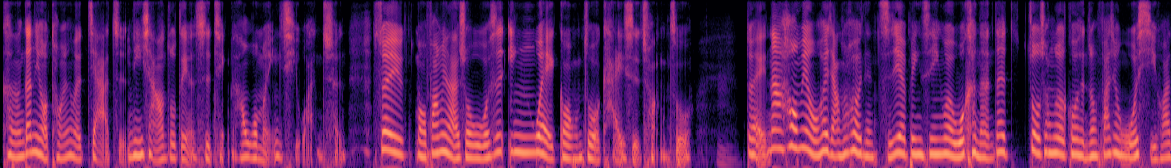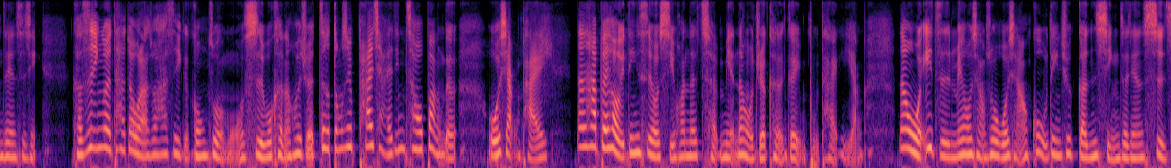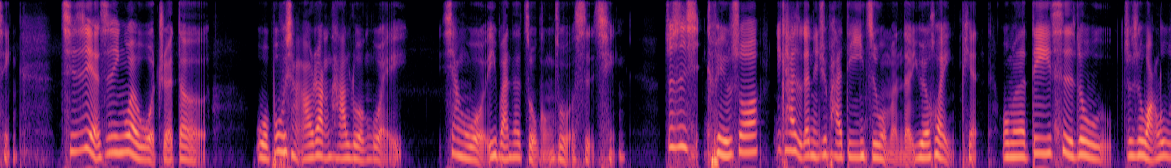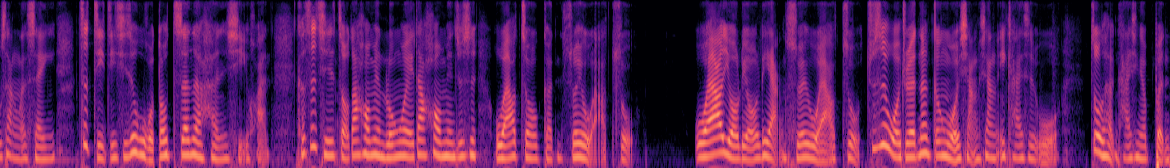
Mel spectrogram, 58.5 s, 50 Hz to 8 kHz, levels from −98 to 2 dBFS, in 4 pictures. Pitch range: 185-230 Hz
